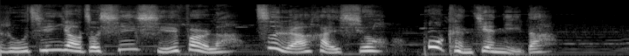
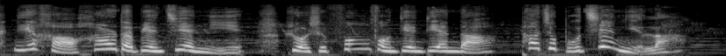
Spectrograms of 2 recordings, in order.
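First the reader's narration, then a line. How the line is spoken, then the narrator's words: Amused yet flustered. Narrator (Chinese): 凤姐又好笑又着忙，便道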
